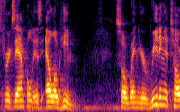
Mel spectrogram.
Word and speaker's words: Elohim: road when you're praying you would be able to pronounce that name as it is written otherwise what we usually do is alter it slightly and we might say something like ello Keenan one reason that God's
